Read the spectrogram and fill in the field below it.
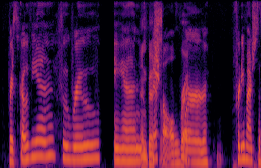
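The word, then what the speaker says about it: Hyry: was replaced by R2 huru huru which is a fun name to say it is his last name is spelled h y r y but it's pronounced huru yeah we saw him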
